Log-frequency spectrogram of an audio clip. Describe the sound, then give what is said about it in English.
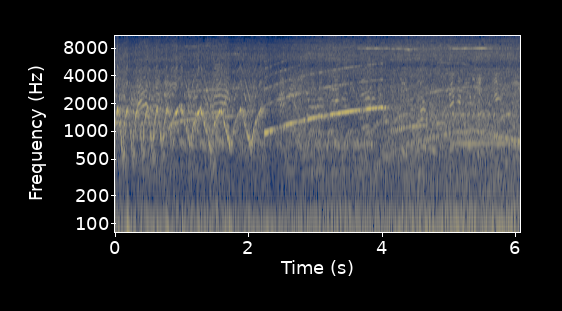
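A siren on fire engine seven blares, switching from a rapid warbling yelp to a long rising wail, over a steady low rumble of traffic and engine noise. “And this looks like engine seven.”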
